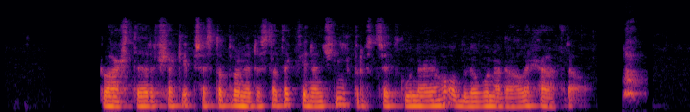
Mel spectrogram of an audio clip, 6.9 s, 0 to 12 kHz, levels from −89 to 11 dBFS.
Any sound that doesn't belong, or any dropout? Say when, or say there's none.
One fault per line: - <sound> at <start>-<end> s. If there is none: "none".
- bark at 6.2-6.5 s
